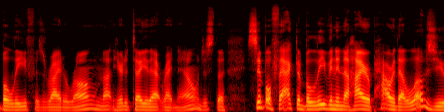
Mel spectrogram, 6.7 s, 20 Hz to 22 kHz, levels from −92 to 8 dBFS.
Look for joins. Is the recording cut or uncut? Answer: uncut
